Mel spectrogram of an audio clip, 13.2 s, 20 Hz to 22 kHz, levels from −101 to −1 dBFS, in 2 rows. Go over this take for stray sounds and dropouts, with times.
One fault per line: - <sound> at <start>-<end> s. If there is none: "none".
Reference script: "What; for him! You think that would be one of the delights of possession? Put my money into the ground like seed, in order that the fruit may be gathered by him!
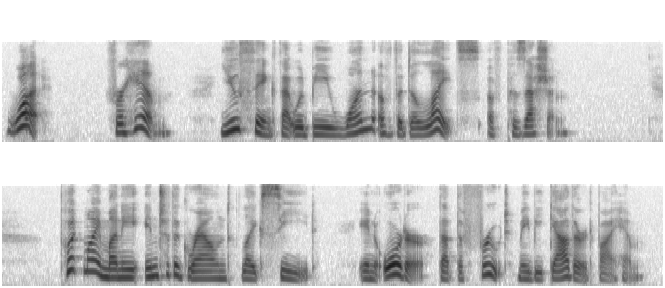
none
